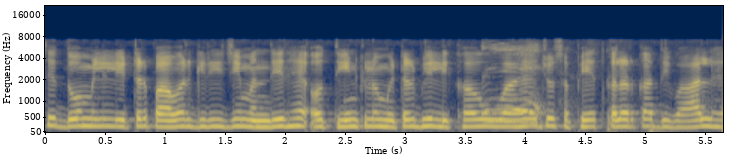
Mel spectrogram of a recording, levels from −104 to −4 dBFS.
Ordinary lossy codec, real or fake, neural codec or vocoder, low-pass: none; real; none; 7.2 kHz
